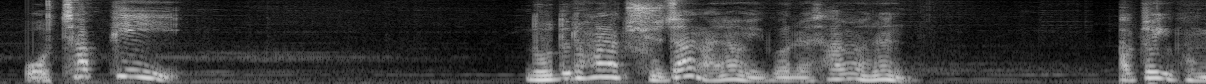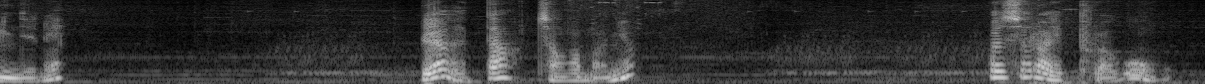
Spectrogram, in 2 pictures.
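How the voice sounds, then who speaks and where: A man's voice: fairly high pitch, very animated, measured pace, gravelly, pauses often, a little mellow, faint music behind. A man giving casual live video game commentary, muttering and thinking aloud to himself as he plays.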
